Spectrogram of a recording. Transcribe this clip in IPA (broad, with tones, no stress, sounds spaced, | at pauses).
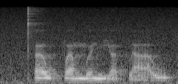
t̪ʰ ɐ˥ w p ɐ˧ m ɵ˧ n j ɐ˨ k̚ l aː˨˩ w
